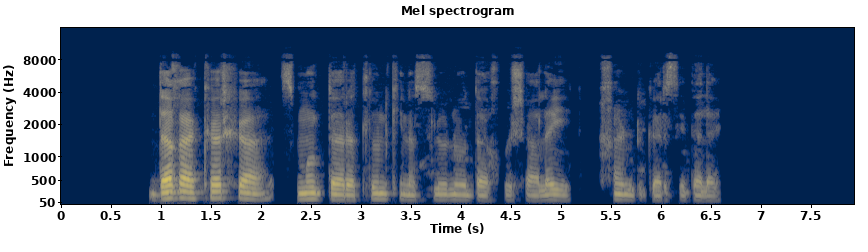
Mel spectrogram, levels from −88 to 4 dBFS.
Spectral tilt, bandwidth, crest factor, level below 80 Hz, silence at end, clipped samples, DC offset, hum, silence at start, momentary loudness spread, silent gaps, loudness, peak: -4 dB/octave; 9.4 kHz; 24 dB; -70 dBFS; 1.35 s; under 0.1%; under 0.1%; none; 0.9 s; 14 LU; 2.13-2.19 s, 5.10-5.37 s; -26 LUFS; -4 dBFS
